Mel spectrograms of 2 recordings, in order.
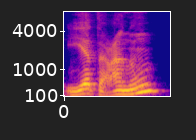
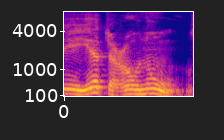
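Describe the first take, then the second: First: The middle vowel is an a sound. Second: The middle vowel is an u sound. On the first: It refers to abstract defaming of someone. "с фатхой" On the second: It refers to physical striking. "с даммой"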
